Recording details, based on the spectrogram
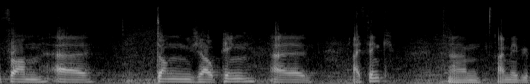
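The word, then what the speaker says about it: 邓小平: in that community and another Chinese saying from dong Zhou ping I think I may be pronounced in no time across the river by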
